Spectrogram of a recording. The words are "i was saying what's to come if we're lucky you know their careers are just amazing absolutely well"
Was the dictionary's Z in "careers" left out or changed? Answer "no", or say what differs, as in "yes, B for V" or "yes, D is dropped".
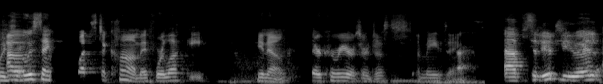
no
